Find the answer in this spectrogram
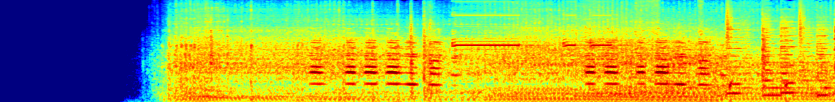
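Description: Silence for about a second, then a scooter engine starts and keeps running with a steady hum, under a cheerful music intro of short repeated plinking notes.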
